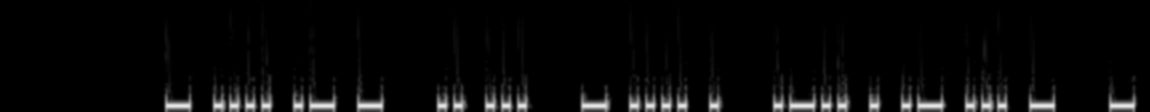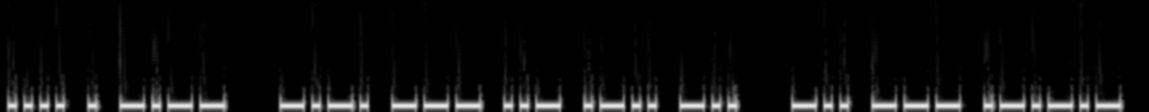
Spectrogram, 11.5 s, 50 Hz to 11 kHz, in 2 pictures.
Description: Morse code, heard as a keyed tone, about 30 wpm, 700 Hz. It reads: THAT IS THE LEAST THEY COULD DO.
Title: Sentences from Top 700 Words 30wpm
